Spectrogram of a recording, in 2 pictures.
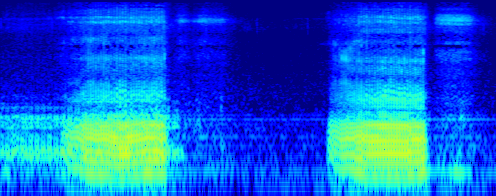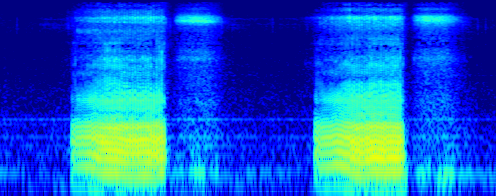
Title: Snore snore snore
